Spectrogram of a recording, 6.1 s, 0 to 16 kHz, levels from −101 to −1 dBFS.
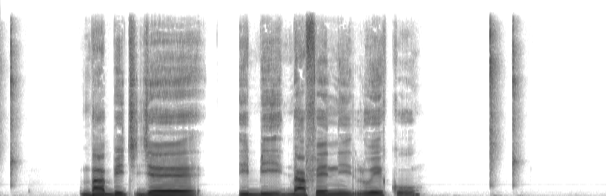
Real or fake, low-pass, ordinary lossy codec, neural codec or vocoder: real; 14.4 kHz; none; none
